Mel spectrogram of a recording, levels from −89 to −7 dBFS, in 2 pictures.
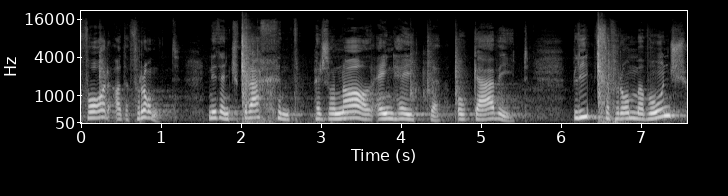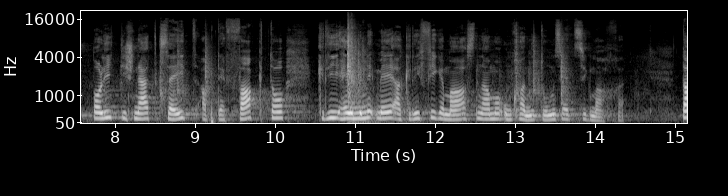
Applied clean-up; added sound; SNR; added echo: none; Slam; 18 dB; none.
